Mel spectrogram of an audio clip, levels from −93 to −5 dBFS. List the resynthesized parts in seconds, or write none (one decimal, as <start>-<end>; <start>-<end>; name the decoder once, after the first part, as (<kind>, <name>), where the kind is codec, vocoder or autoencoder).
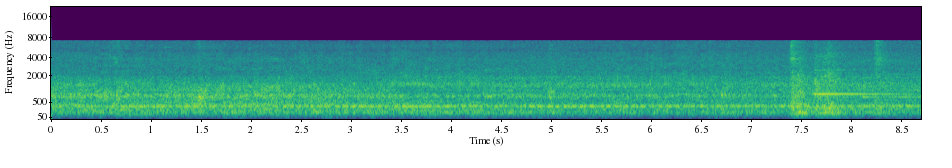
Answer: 0.4-1.1 (codec, HILCodec); 1.6-4.4; 5.6-6.7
